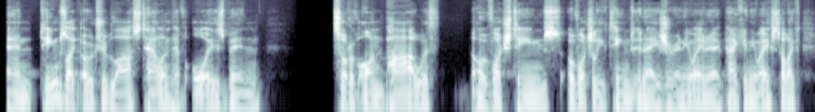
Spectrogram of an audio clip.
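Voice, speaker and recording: A man on a podcast panel explaining things in a casual, measured, analytical way. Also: lowish voice, level tone, a little mellow, no room sound, studio quality.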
